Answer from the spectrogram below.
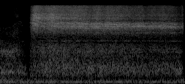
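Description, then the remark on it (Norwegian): A single long, steady hissing "sss" exhale through the mouth on an S sound, bright and airy, holding at an even level for about one and a half seconds before cutting off. “Men hvis du derimot puster ut eh, på en, eh, på en S, f.eks. bare lage en lang”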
